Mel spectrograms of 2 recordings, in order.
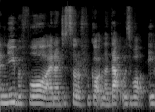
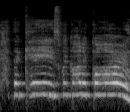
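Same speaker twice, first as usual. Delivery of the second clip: play-acted, very high, very slow, drawn-out screaming. Retelling an urgent call to get the keys and go: imitating own screaming. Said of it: "screaming, I'm like".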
